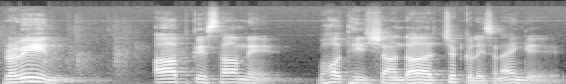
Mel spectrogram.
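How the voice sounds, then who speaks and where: A man's voice: medium pitch, slow pace, a little hiss or hum. A man hosting an open mic, teasing the audience and introducing comedians with playful banter. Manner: teasing, playful crowd work. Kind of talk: emcee banter between acts. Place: small open mic venue.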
